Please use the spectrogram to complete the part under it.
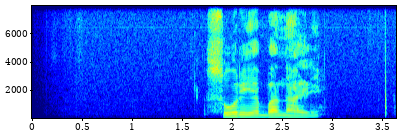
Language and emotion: Russian, neutral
